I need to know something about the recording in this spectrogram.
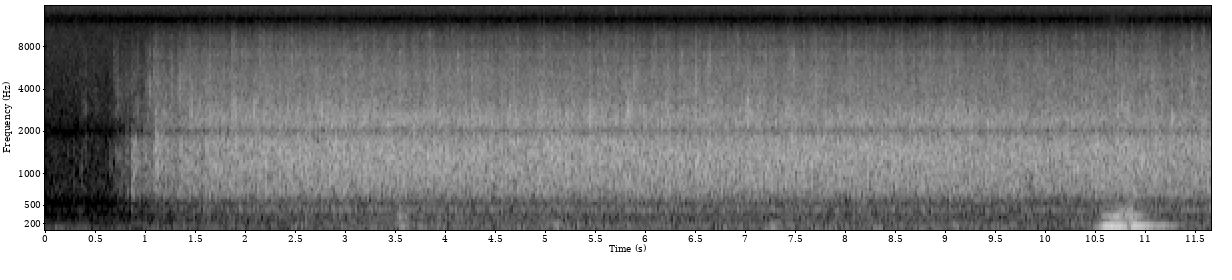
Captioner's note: applause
